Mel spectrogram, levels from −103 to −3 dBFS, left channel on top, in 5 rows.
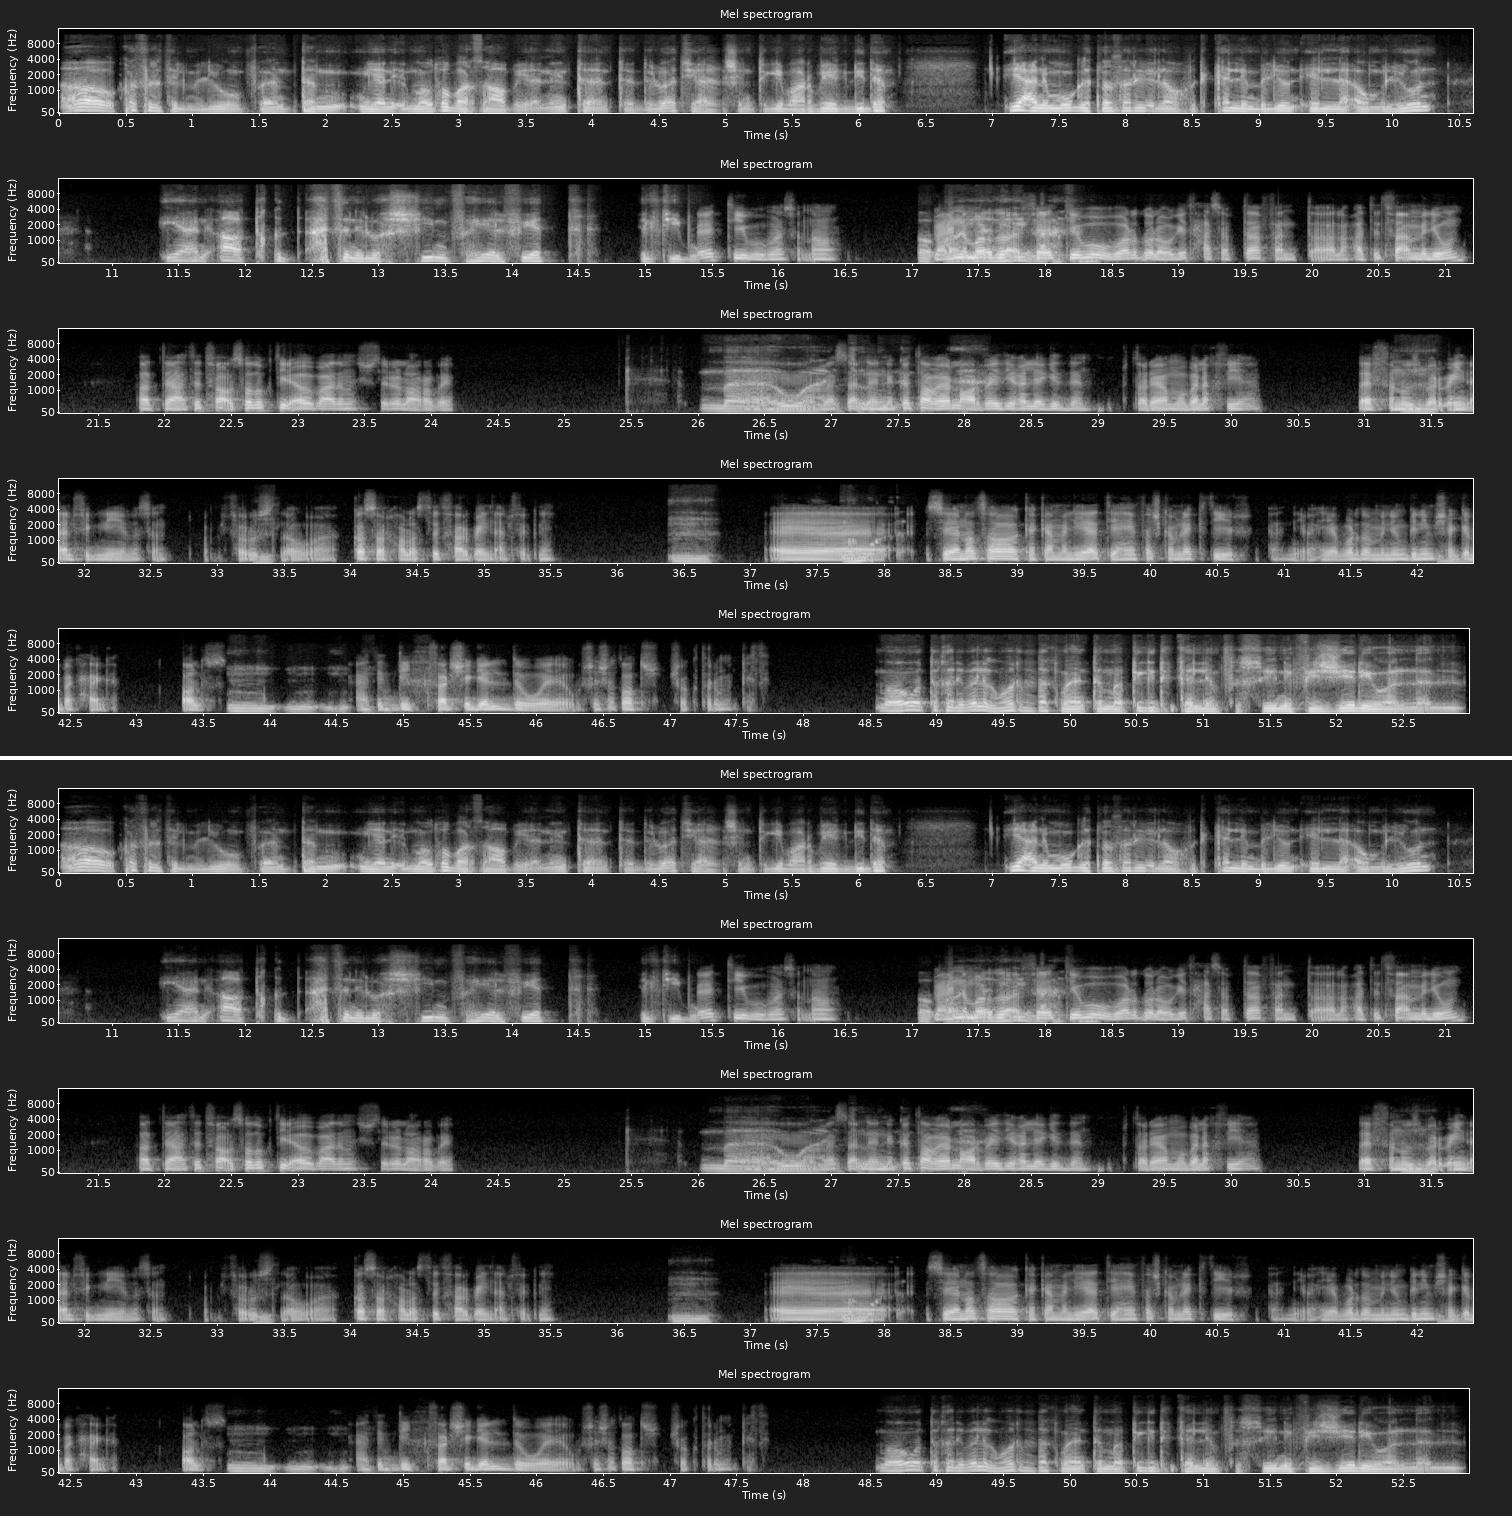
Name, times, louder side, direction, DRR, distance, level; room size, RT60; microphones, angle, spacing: voice 1, 0.0-6.2 6.5-6.6 7.1-10.3 11.4-14.5 15.0-15.4 17.0-18.1 26.0-27.5 31.3-31.5 33.3-33.4 36.4-36.7 37.7-37.9 42.2-42.3 43.7-44.8 48.5-52.9, left 3 dB, 50° left, 0.8 m, -23 dB
voice 2, 15.4-16.4 17.2-21.2 21.8-24.2 26.3-29.0 29.3-30.2 31.0-32.6 33.1-35.5 37.1-38.1 38.3-42.9 43.3-43.7 44.6-47.7 50.6-50.7, left 3 dB, 20° left, 0.3 m, -25 dB
head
